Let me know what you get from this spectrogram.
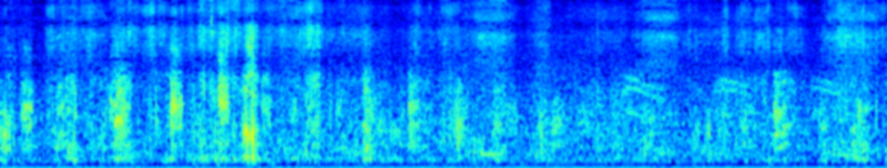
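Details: Rhodesian Ridgeback playing with another dog; short scattered yelps and snuffly bursts cluster in the first three seconds, then softer breathy noises continue at low level.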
